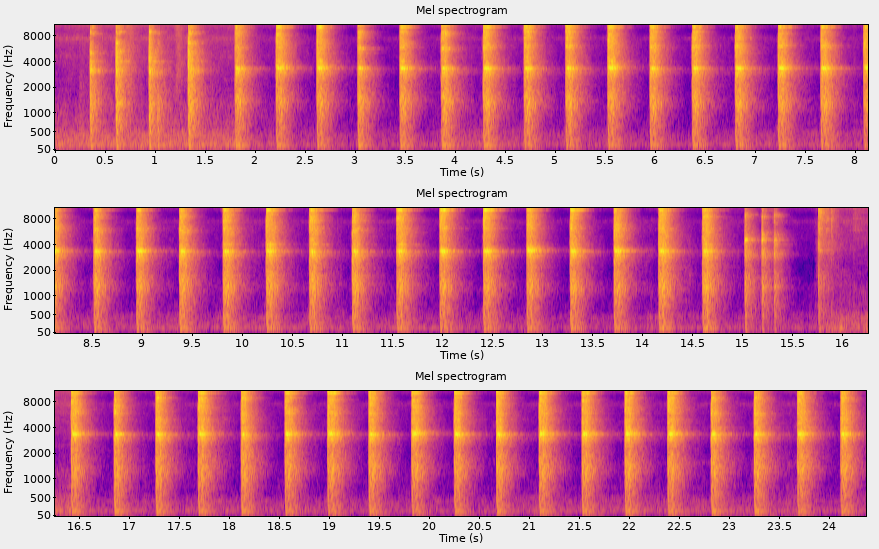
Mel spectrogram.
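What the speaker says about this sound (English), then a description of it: "I'm going to use the round side of this hammer." A forging hammer, struck with its round face, beats on hot steel to work in bevels. Steady ringing blows repeat close and loud for the whole stretch, with one short pause partway through.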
